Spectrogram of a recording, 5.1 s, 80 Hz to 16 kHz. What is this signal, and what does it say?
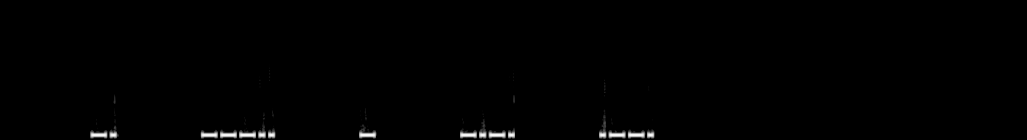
Morse code, heard as a keyed tone, about 52 wpm, spaced as for 17 wpm, 700 Hz. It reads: N8TCP
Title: USA Call Signs - 5 Characters - 6x Character Spacing - 50wpm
